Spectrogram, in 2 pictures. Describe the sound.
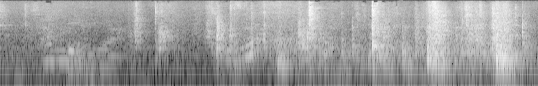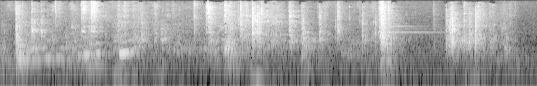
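Someone rummages through a cupboard, making many light knocks, clatters and rustles of objects being moved, fairly faint and irregular.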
